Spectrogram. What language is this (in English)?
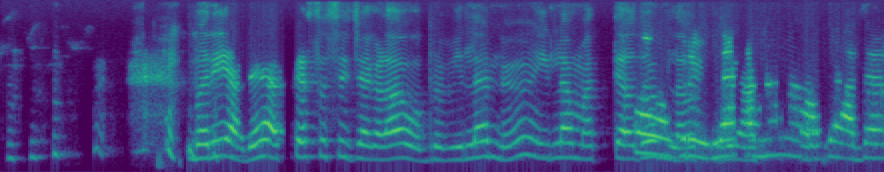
Kannada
